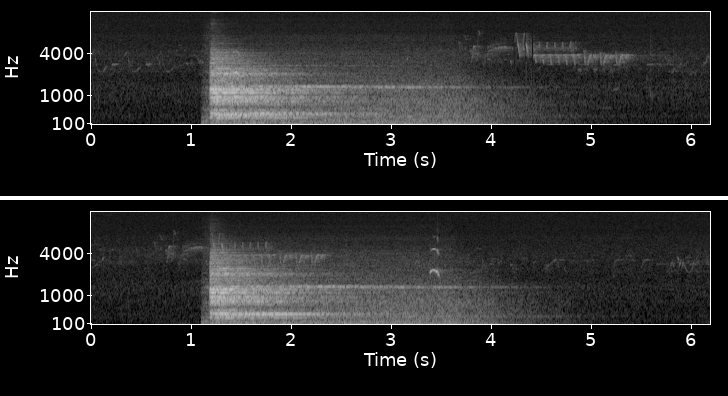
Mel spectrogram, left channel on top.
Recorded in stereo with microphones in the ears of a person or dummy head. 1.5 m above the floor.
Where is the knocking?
15° right (ahead or behind), 0.5 m.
